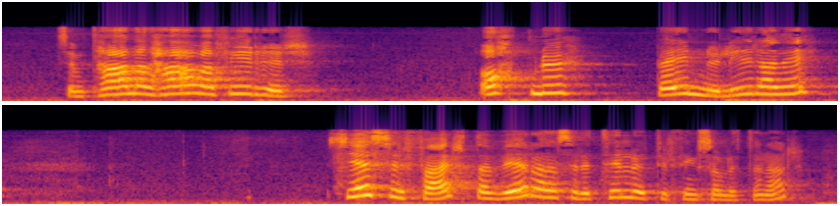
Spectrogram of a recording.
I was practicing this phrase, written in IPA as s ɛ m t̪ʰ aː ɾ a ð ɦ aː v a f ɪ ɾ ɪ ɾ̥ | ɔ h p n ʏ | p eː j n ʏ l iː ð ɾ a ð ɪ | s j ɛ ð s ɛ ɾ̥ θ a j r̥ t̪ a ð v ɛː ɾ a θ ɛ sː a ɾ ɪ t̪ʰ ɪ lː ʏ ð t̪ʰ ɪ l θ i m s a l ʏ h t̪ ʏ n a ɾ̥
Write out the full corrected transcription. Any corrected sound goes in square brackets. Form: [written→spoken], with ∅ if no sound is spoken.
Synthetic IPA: s ɛ m t̪ʰ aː [ɾ→l] a ð ɦ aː v a f ɪ ɾ ɪ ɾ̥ | ɔ h p n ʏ | p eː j n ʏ l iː ð ɾ a ð ɪ | s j ɛ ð s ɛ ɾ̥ [θ→f] a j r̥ t̪ a ð v ɛː ɾ a θ ɛ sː a ɾ ɪ t̪ʰ ɪ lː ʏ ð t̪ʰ ɪ l θ i [m→ŋ] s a l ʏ h t̪ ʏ n a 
